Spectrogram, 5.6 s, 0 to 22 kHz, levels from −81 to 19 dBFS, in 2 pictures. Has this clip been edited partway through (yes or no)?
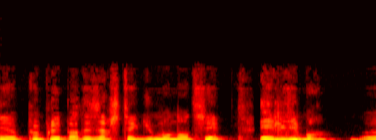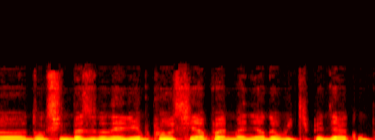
yes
